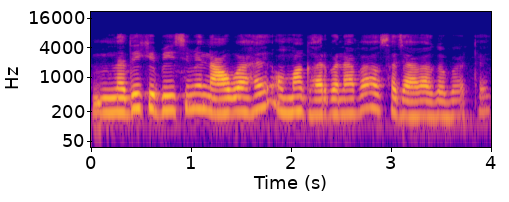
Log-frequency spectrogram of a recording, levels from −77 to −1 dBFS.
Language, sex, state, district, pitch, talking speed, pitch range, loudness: Bhojpuri, female, Uttar Pradesh, Gorakhpur, 195 Hz, 210 wpm, 180-225 Hz, -16 LUFS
